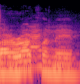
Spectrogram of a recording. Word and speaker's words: Araquanid: How do you pronounce it? I thought it's Araquanid. Yeah, you're right.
